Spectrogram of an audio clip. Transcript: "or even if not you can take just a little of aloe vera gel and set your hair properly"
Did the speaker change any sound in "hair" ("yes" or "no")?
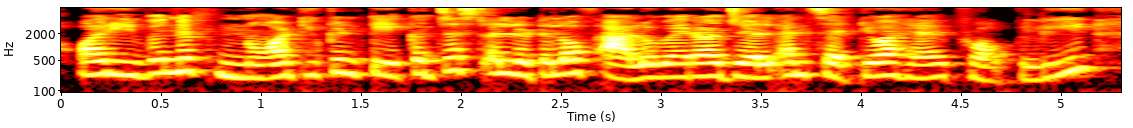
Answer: yes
